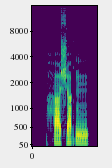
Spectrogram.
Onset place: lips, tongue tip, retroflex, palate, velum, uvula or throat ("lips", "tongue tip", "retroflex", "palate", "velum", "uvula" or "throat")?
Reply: throat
